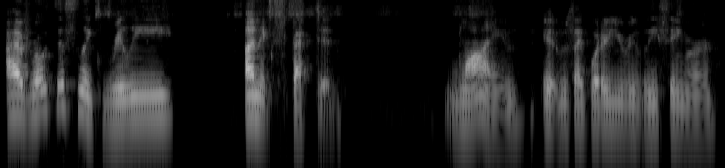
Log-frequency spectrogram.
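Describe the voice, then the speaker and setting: A woman's voice: rumbling low, takes it slowly, no room sound. A middle-aged woman in casual, reflective conversation, thinking aloud candidly and often repeating "like". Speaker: poet hosting a virtual book event.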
